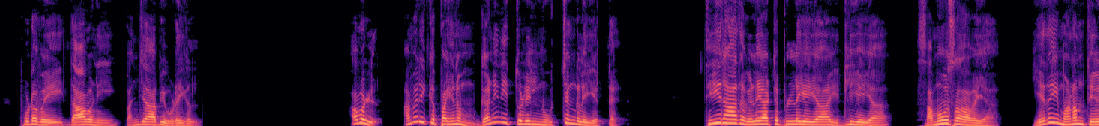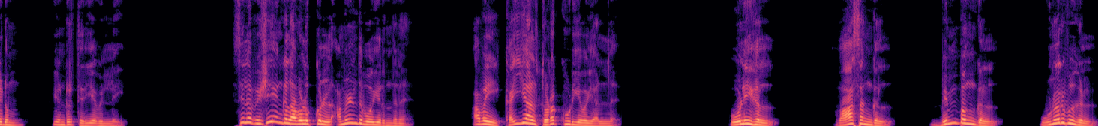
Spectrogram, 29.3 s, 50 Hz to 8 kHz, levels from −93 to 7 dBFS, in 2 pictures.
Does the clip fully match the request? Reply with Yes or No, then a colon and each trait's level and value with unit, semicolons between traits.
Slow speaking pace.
Yes: slow, 70 wpm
